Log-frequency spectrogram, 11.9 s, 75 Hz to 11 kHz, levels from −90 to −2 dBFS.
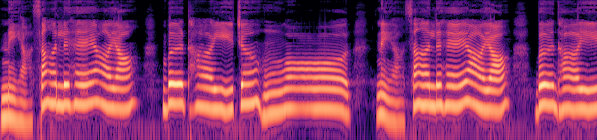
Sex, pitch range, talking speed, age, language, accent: female, 220-270 Hz, 55 wpm, 20-39, Hindi, native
